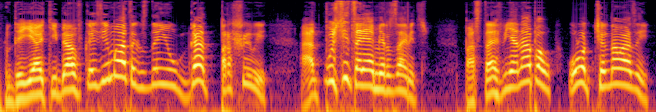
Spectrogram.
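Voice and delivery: high, loud furious squawking; screeching threats. A narrator's reading. Ivan struggles in the guard's grip, screeching. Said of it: "верещал Иван".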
